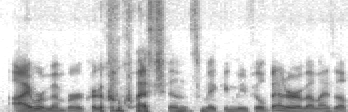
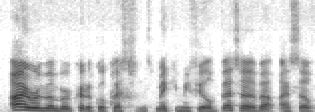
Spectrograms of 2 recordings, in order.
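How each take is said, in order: First: It is read in the speaker's normal accent. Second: It is read in a put-on British accent.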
